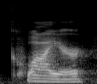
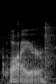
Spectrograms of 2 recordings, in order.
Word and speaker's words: choir: But if you're used to the spelling of with these letters and wire this way, then that might be a great way to train your brain and picture the k w ire choir for this word choir.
